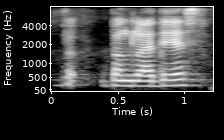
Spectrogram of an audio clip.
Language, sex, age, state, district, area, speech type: Manipuri, female, 45-60, Manipur, Bishnupur, rural, spontaneous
